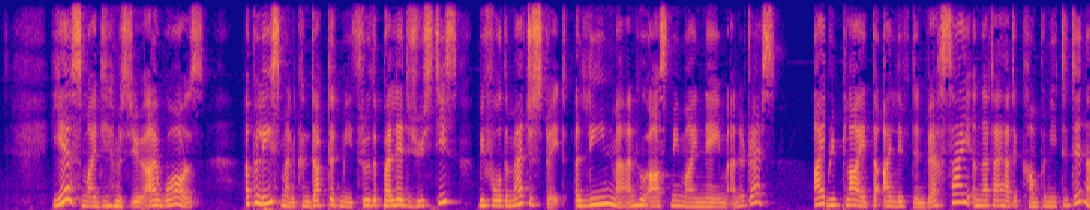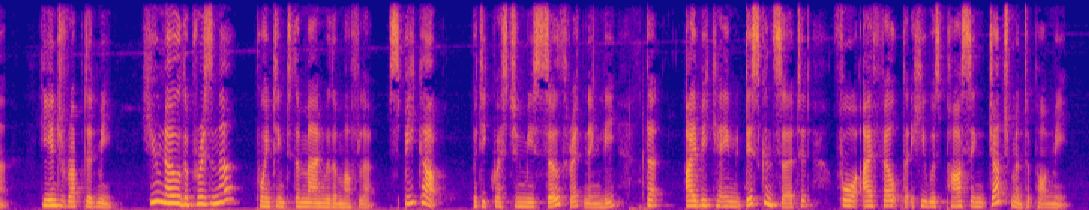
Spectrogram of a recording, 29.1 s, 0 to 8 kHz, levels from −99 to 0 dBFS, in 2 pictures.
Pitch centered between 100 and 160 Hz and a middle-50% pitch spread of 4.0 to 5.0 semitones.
No: high, 190 Hz; average, 4.7 semitones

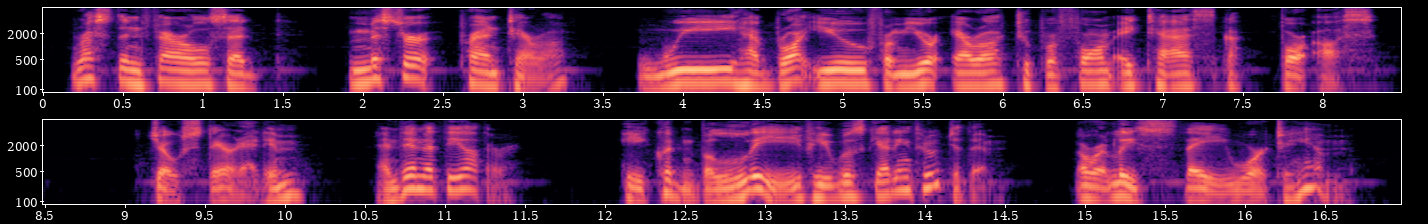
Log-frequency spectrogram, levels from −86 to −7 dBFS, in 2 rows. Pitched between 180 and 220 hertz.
No: low, 135 Hz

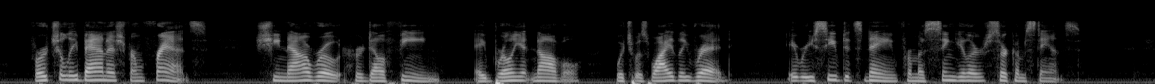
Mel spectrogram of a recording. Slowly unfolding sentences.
Yes: slow, 125 wpm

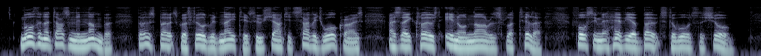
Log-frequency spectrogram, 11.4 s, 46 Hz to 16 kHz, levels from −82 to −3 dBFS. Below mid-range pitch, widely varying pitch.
No: low, 120 Hz; average, 4.3 semitones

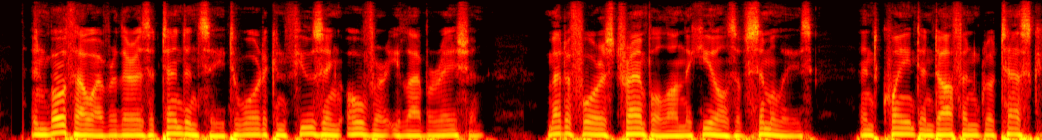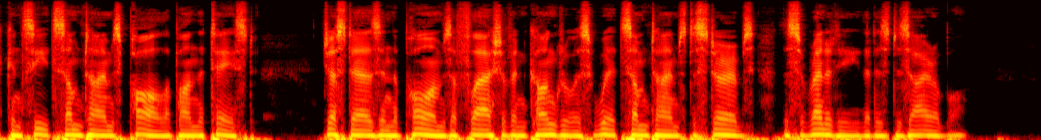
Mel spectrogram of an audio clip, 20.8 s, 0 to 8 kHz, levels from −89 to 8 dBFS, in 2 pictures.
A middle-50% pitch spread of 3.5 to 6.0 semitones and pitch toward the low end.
No: average, 2.9 semitones; low, 105 Hz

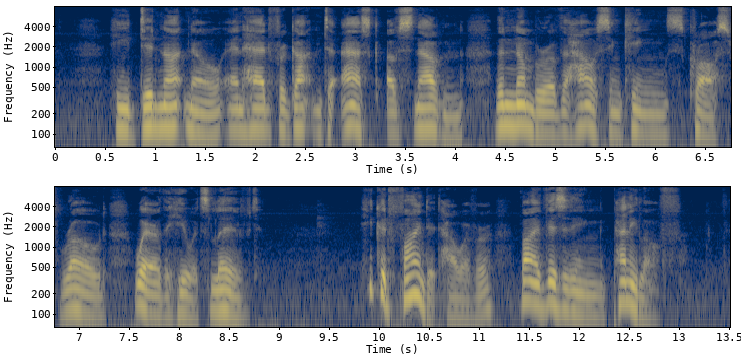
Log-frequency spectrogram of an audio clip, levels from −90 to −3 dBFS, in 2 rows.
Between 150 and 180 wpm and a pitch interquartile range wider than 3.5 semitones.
No: average, 140 wpm; average, 4.3 semitones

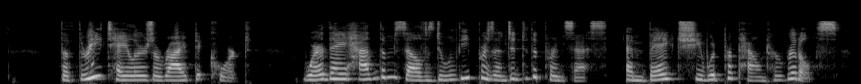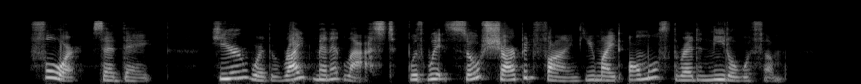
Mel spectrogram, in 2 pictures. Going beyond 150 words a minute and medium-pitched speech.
No: average, 165 wpm; high, 220 Hz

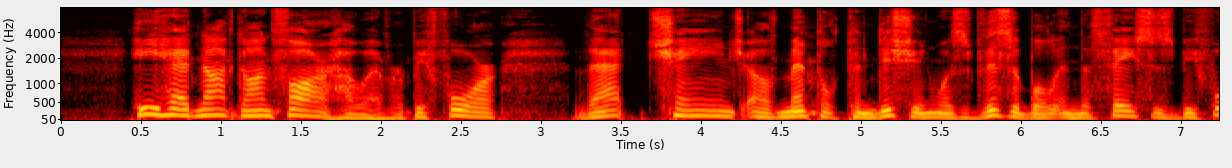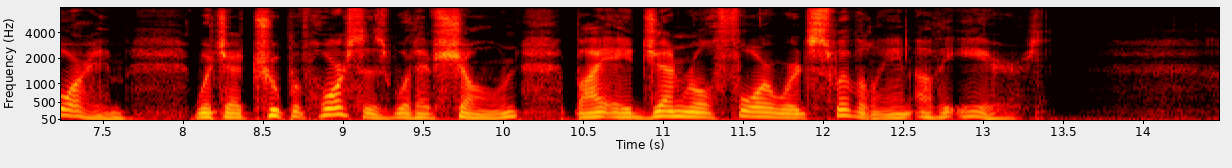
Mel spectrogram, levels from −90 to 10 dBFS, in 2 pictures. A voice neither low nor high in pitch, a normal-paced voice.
No: low, 115 Hz; average, 145 wpm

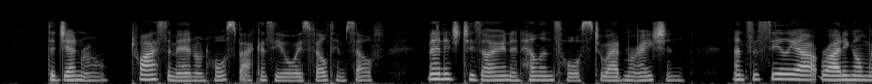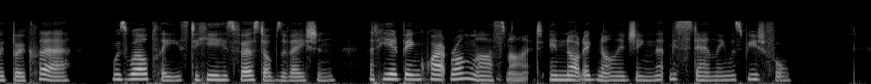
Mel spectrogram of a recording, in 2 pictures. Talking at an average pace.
Yes: average, 170 wpm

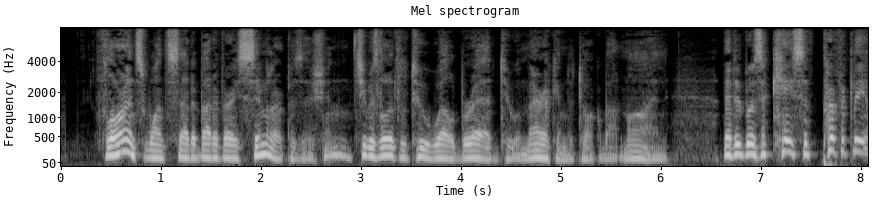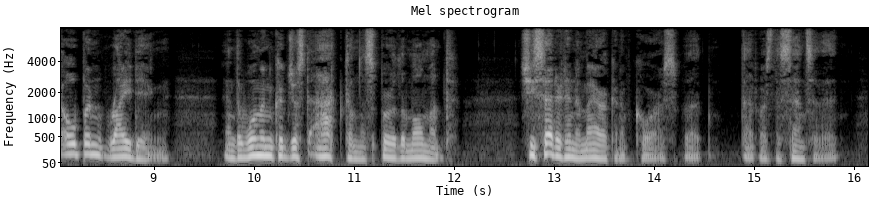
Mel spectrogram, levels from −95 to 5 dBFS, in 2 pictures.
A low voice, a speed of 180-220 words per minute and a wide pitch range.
Yes: low, 120 Hz; average, 200 wpm; wide, 5.7 semitones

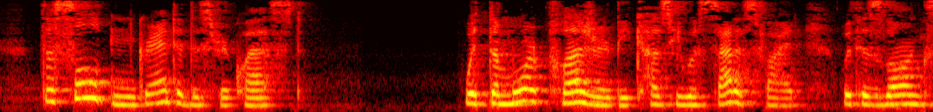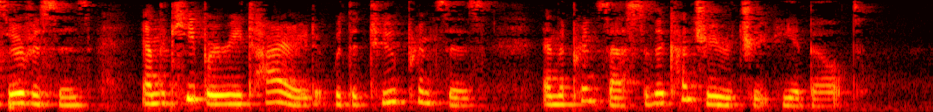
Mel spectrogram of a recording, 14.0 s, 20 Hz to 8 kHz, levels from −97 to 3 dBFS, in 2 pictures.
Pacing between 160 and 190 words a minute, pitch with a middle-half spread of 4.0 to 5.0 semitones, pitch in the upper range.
No: average, 150 wpm; average, 4.5 semitones; high, 235 Hz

